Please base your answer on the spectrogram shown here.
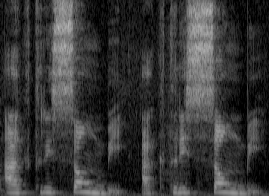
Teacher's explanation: E com a letra Z, a gente também acaba fazendo a mesma coisa, acaba prolongando um pouco esse som de S que a gente tem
